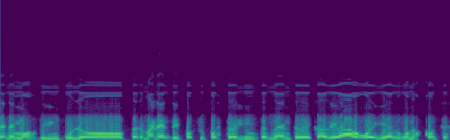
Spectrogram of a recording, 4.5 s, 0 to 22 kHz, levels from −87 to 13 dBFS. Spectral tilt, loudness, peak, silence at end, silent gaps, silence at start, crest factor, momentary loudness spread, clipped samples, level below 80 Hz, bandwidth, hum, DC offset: -5 dB/octave; -16 LUFS; -4 dBFS; 0 s; none; 0 s; 12 dB; 7 LU; under 0.1%; -80 dBFS; 7.8 kHz; none; under 0.1%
